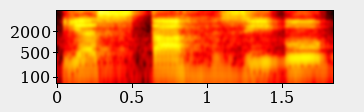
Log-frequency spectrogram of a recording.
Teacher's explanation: ہا کو حل کے سب سے نیچے والے حصے سے ادا کرنا ہے اور ہا کی آواز جو ہے وہ بھاری آئے گی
